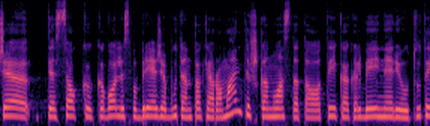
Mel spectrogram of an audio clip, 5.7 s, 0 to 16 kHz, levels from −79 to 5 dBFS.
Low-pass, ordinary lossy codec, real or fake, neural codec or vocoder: 14.4 kHz; Opus, 24 kbps; real; none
